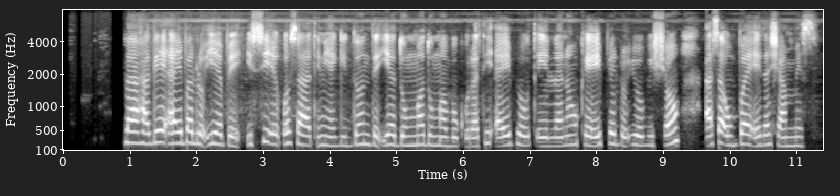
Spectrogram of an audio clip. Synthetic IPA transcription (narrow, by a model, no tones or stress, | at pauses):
laːɦɐɡe̞ːʔɐjbɐlɔʔɪjɐbɛɪsːɪɛkʼɔsaːt̪ʼɪnɪjɐɡɪd̪ːɔnd̪ɛʔɪjɐd̪ʊmːɐd̪ʊmːɐbʊkʼʊɾɐt̪ɪʔɐjbɛwt̪ʼeːlːɐnɐwke̞ːʔɪpːɛlɔʔɪjɔɡɪʃːɐwɐsɐʊbːɐjɛt̪ɐʃaːmːe̞ːs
